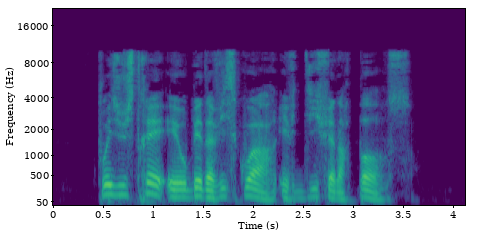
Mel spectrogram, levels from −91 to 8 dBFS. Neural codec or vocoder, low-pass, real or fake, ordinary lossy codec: none; 9.9 kHz; real; AAC, 48 kbps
